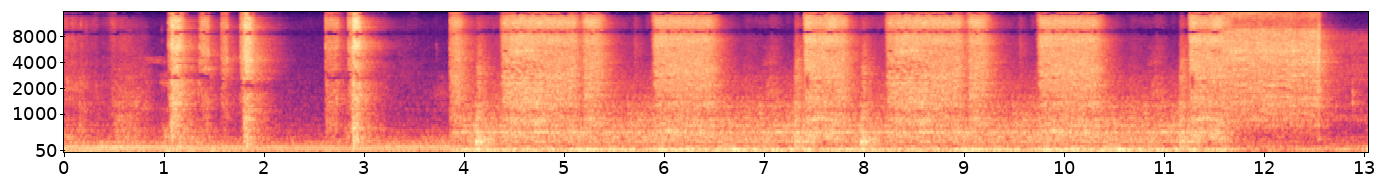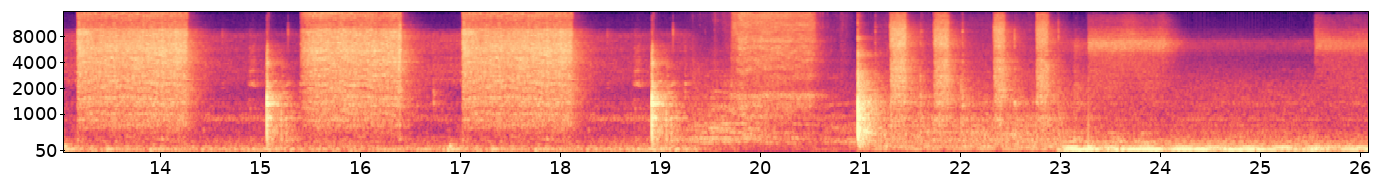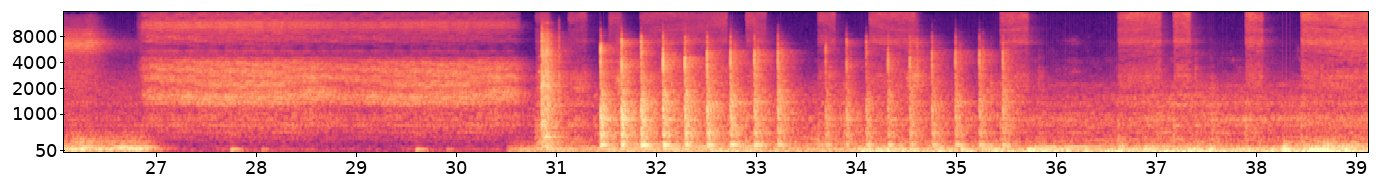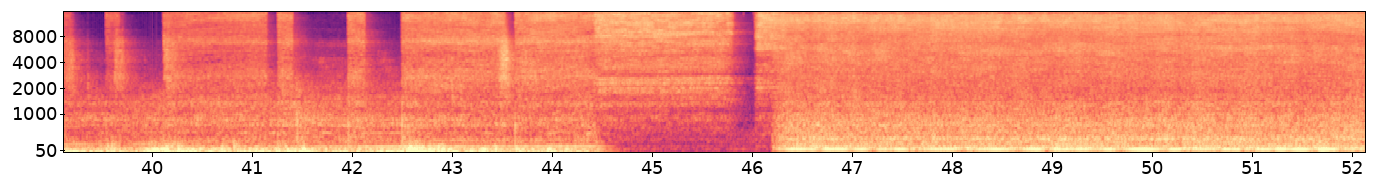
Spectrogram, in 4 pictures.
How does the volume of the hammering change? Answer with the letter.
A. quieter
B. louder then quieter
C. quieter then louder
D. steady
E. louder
A.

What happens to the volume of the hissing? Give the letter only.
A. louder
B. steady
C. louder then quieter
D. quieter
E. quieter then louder
E.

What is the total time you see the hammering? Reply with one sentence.
The hammering can be heard for 5 seconds in total.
